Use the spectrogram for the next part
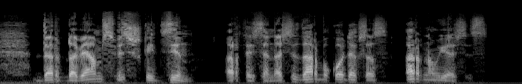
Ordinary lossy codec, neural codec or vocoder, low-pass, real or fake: AAC, 32 kbps; none; 19.8 kHz; real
